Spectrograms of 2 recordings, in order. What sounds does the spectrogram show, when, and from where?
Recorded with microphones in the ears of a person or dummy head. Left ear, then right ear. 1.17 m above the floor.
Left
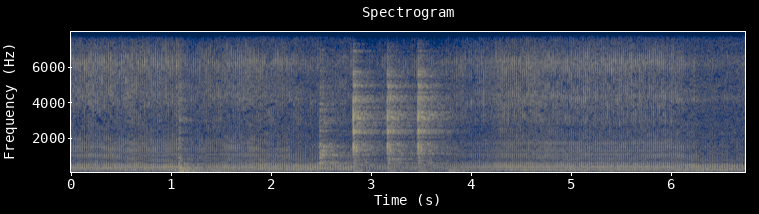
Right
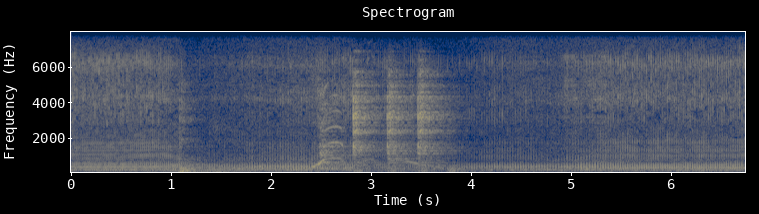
1.1 s knocking: 20° left (ahead or behind), 2.5 m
